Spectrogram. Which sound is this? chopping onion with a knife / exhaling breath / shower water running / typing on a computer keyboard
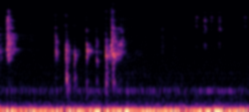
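typing on a computer keyboard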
